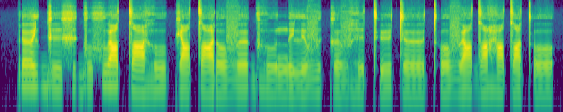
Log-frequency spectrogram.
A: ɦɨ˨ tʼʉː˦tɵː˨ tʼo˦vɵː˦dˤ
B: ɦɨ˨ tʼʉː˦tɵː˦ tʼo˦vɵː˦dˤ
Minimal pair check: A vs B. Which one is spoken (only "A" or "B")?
A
